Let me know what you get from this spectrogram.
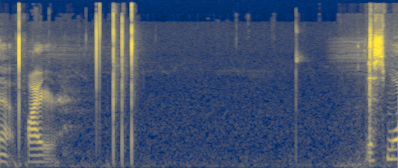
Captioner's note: flames crackling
